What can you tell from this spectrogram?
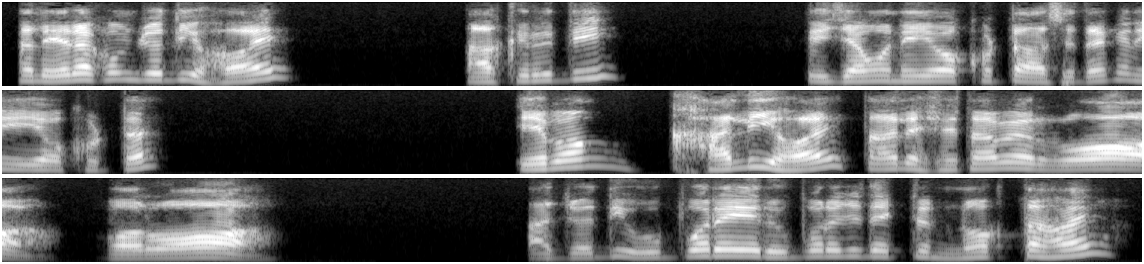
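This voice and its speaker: A man's voice: high-pitched, fairly quick, pauses often, no room sound, lo-fi sound. A man with a Bengali accent teaching Arabic letter reading, patiently explaining step by step and stretching sounds to demonstrate. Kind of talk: online Quran reading lesson.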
